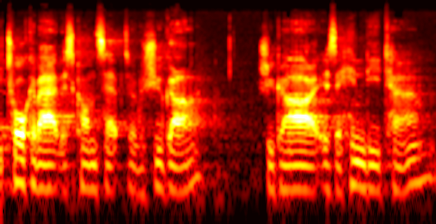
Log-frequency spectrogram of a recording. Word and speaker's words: jugaad: Some of you have heard me talk about this concept of jugaad. Jugaad is a Hindi term. It's spelled J-U-G-A-A-D.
